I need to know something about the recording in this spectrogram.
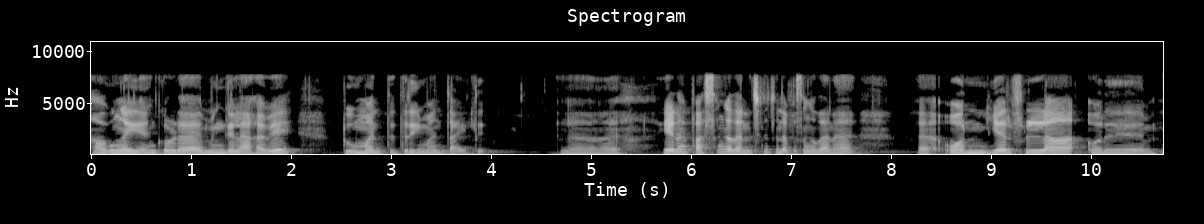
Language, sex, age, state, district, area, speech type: Tamil, female, 18-30, Tamil Nadu, Thanjavur, rural, spontaneous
